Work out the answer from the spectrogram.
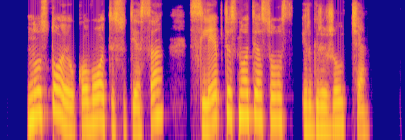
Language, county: Lithuanian, Vilnius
